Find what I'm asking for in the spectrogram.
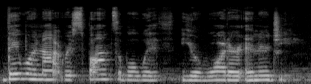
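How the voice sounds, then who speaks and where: Speaking at a moderate pace in a medium-pitched, steady voice, a woman tarot reader offers a spiritual reading. Her manner toward the listener is soothing and affirming, and music plays behind her.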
